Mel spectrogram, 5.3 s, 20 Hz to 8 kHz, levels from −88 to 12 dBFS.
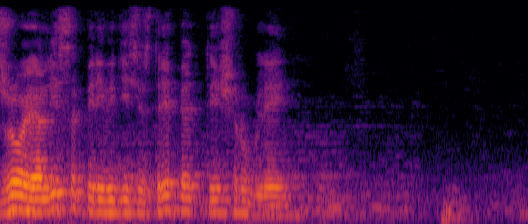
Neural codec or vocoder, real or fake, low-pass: none; real; 7.2 kHz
